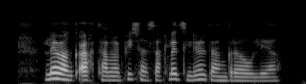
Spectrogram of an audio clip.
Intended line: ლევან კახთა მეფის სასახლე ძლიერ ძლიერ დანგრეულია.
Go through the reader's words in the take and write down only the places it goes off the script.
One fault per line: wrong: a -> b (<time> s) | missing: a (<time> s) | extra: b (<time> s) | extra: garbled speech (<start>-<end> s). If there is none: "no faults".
missing: ძლიერ (2.1 s)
